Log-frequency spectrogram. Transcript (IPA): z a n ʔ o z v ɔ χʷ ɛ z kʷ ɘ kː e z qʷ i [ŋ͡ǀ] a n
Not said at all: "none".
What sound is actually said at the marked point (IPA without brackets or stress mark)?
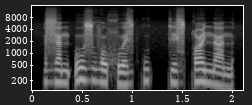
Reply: n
